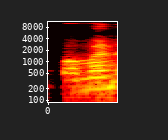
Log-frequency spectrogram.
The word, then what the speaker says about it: ومن: الفتى الذي, because alif lam, alif over here is hamzat al-wasl, you do not pronounce it, so you jump straight over it and say ومن, and this alif that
